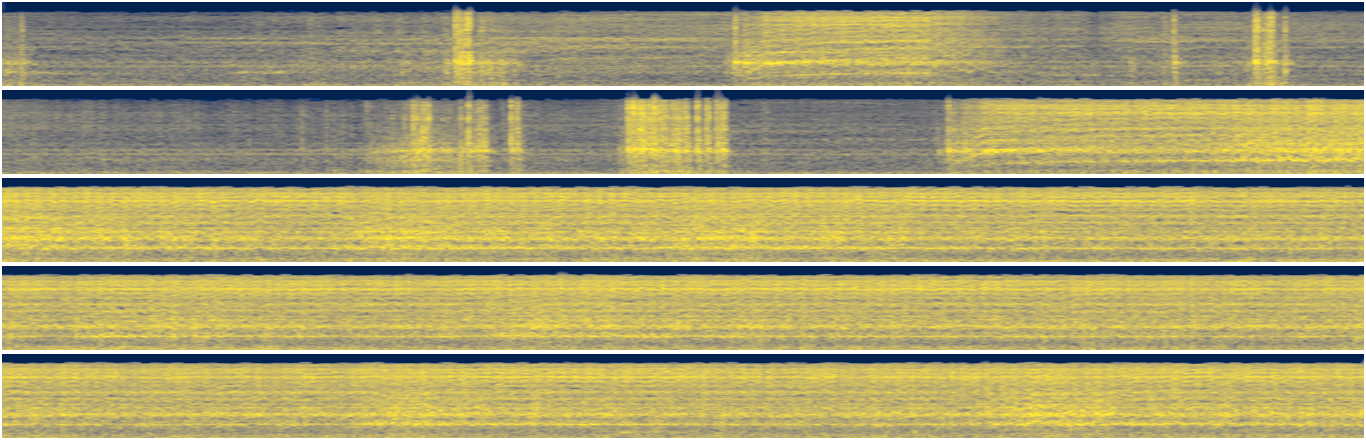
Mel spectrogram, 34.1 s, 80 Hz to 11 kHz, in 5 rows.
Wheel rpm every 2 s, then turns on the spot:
10, 50, 30, 10, 20, 50, 160, 160, 160, 160, 160, 160, 160, 160, 160, 160, 160.
0-2 4-6 8-10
